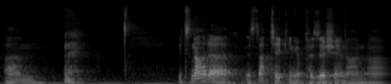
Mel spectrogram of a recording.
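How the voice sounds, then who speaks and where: A man giving an informal dharma talk as a Zen teacher, halting and reflective, with frequent pauses. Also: deep voice. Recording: roomy echo with faint background noise.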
